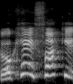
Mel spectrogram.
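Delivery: defeated yelp.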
